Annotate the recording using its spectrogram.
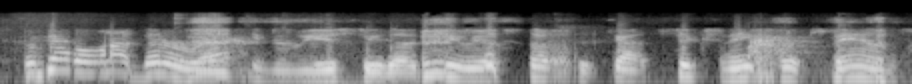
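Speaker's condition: No condition

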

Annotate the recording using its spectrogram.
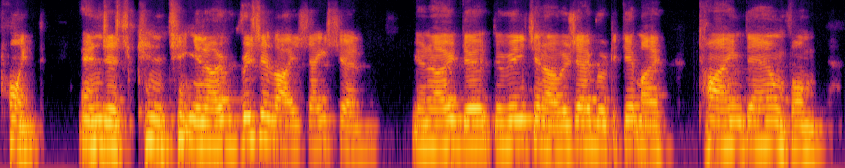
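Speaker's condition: Cerebral palsy; muscles tighter longer than others

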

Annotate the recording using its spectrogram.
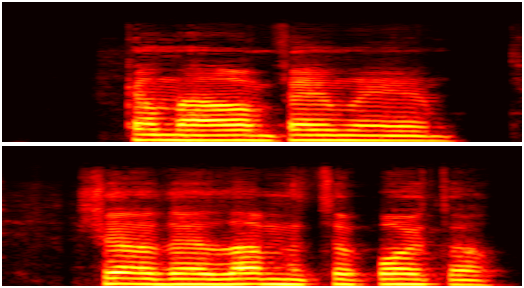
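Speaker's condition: ALS; Hoyer lift recently obtained, hammock-like, for lifting out of bed

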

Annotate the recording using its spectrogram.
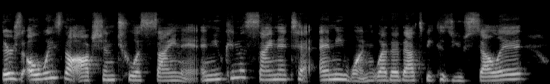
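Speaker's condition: No condition

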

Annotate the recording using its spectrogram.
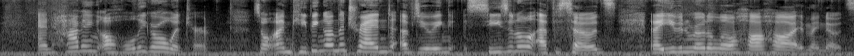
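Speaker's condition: No condition

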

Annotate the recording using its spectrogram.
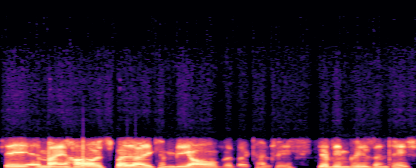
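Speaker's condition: Speech impediment; since childhood

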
